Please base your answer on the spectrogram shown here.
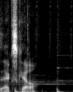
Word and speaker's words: Excal: Do you pronounce it Excal or Excal? It's Excal.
